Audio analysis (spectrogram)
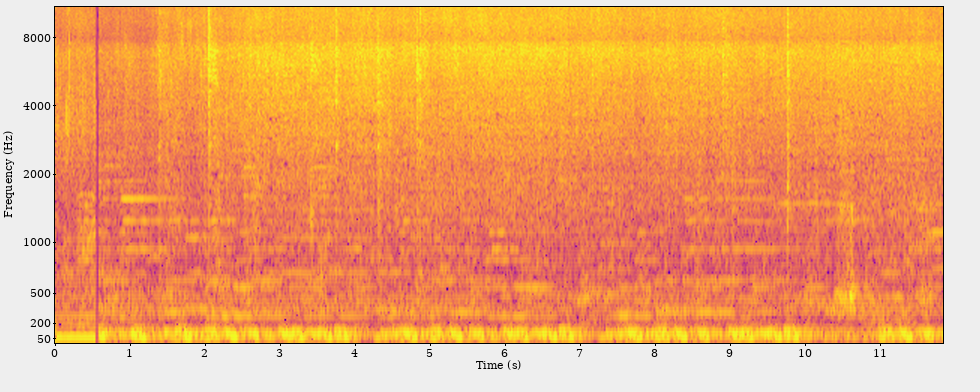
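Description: Cauliflower, potato, onion and chili fry in a pan with a loud, continuous crackling sizzle and frequent scraping stirs, close and steady with no talk.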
